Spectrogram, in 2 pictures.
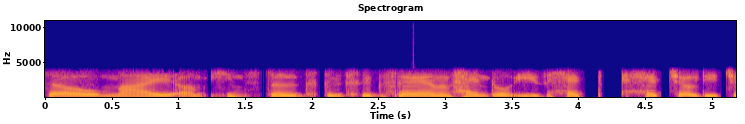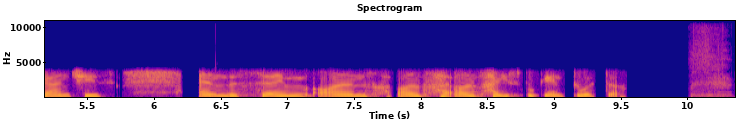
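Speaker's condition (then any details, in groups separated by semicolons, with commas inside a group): Stuttering; lifelong stutter; stutter slightly audible during interview; stutter audible a little in conversation, disappears completely when singing; repeated sounds, prolonged sounds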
